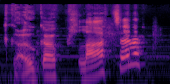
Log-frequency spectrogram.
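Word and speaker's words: gogoplata: Next up, I am going to get shouted at for getting the pronunciation of this wrong, but a Gogo Plata? – That's it. – Gogo Plata.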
